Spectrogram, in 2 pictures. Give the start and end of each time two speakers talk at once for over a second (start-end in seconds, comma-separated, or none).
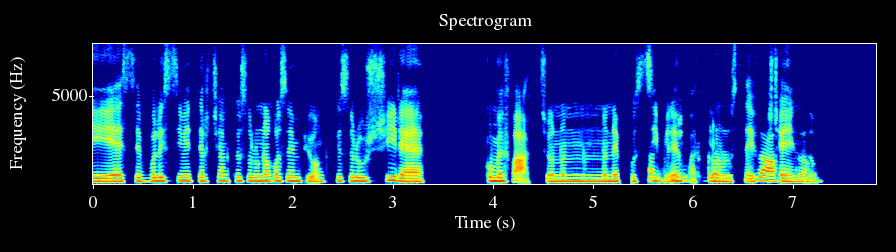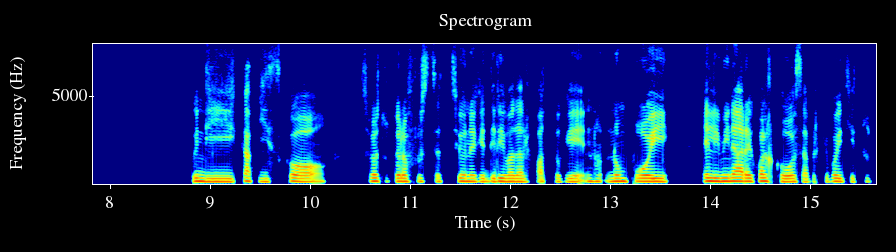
5.5-7.3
